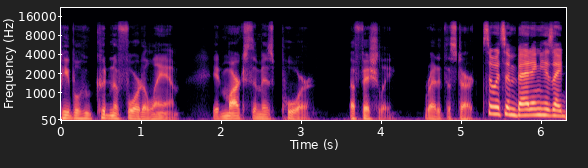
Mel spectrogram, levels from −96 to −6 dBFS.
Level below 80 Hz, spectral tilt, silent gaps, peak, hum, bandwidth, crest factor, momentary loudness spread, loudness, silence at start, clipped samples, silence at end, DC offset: -42 dBFS; -5 dB/octave; none; -6 dBFS; none; 13.5 kHz; 20 dB; 17 LU; -25 LUFS; 0 s; under 0.1%; 0 s; under 0.1%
